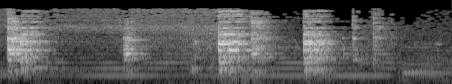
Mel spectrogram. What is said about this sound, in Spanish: Se levanta, recoge el plato y tira la comida a la basura. Lo friega en el lavabo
